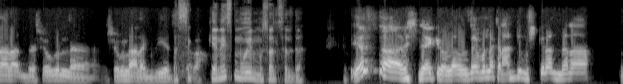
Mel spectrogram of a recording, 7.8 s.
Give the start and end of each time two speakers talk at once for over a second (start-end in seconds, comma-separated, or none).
none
